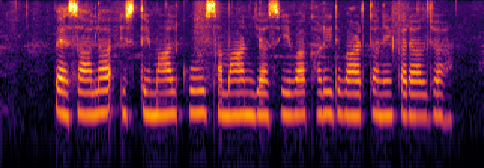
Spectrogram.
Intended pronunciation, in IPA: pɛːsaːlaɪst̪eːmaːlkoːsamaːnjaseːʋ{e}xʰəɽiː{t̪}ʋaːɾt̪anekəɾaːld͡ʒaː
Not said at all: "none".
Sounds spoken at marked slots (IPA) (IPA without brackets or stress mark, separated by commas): a, d̪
